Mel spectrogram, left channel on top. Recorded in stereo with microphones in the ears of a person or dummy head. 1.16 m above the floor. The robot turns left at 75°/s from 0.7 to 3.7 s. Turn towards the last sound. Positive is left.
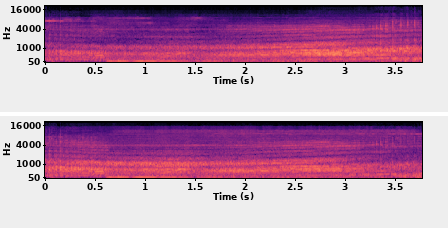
turn(degrees=70)  # may be behind; listen again after turning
